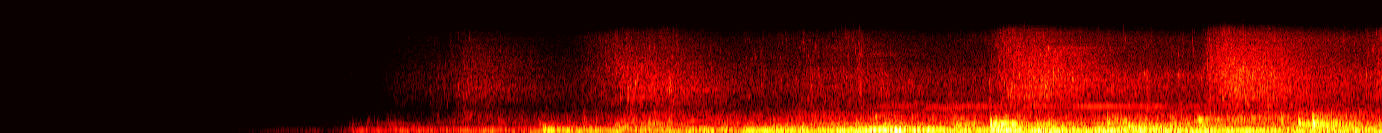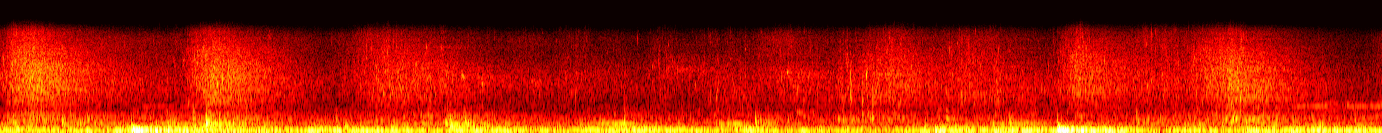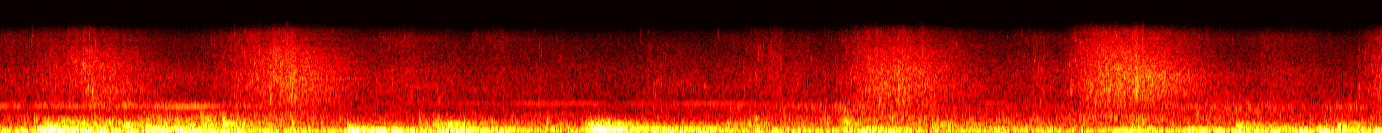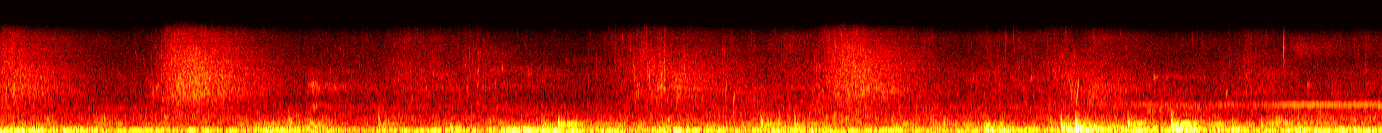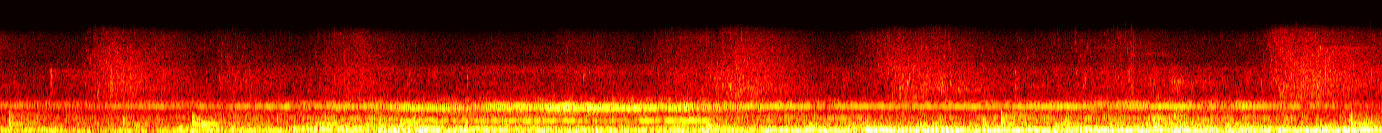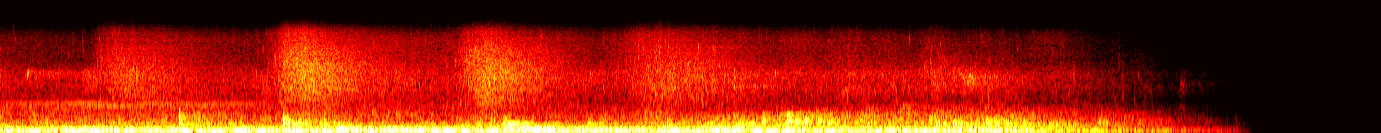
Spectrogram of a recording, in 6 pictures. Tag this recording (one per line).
wind
water
atmosphere
field-recording
ambient
soundscape
ambience
weather
nature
